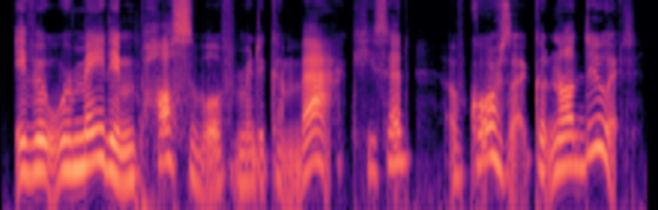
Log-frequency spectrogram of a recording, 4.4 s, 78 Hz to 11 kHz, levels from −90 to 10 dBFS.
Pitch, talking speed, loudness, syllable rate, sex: 210 Hz, 260 wpm, -20 LUFS, 6.2 syllables/s, female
